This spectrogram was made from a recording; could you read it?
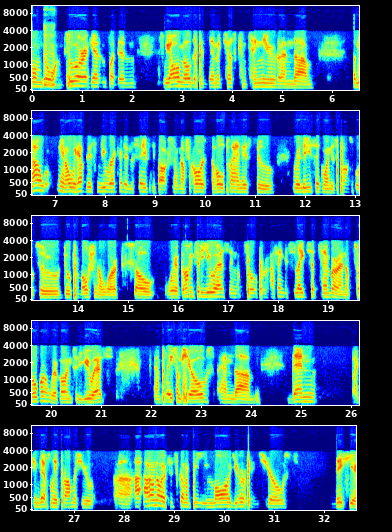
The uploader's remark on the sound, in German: Telefoninterview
